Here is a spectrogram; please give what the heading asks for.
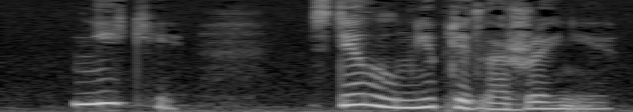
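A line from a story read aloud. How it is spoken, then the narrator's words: Exhausted sigh. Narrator (Russian): вздохнула Уитни, слишком измученная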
